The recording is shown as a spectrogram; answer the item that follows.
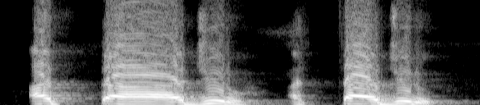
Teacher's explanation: Did you pronounce the lam? No. We skipped the lam. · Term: lam skipped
